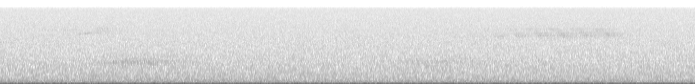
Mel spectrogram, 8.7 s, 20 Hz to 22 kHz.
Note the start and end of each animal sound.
0.6s-1.5s: Black-throated Green Warbler (Setophaga virens)
1.0s-2.2s: Hairy Woodpecker (Dryobates villosus)
5.9s-7.8s: Ovenbird (Seiurus aurocapilla)

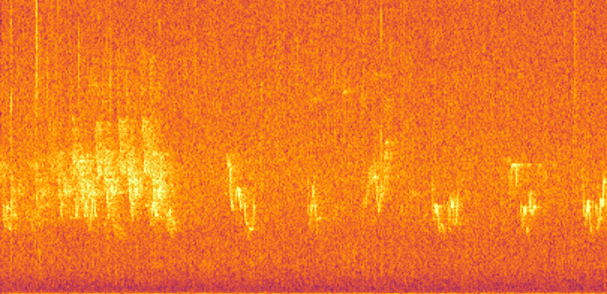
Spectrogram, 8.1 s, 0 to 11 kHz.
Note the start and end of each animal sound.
0.0s-8.1s: Red-eyed Vireo (Vireo olivaceus)
0.4s-2.4s: Ovenbird (Seiurus aurocapilla)

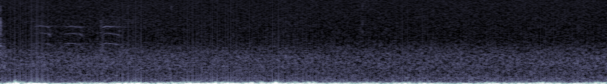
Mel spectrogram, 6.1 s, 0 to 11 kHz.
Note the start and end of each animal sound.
0.2s-1.3s: Blue Jay (Cyanocitta cristata)

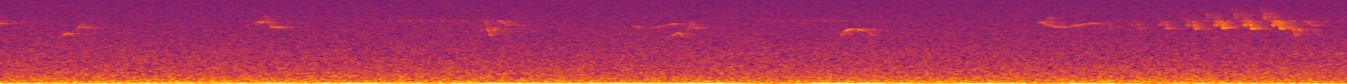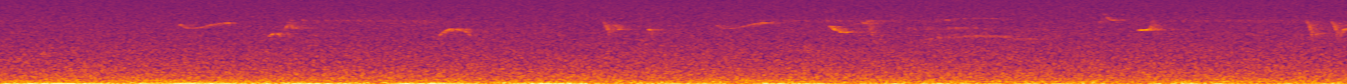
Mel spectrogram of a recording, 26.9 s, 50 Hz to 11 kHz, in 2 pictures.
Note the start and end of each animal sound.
0.0s-26.9s: Blue-headed Vireo (Vireo solitarius)
3.7s-4.8s: Dark-eyed Junco (Junco hyemalis)
6.2s-7.0s: Eastern Wood-Pewee (Contopus virens)
10.3s-11.1s: Eastern Wood-Pewee (Contopus virens)
11.3s-13.3s: Ovenbird (Seiurus aurocapilla)
15.1s-15.9s: Eastern Wood-Pewee (Contopus virens)
16.5s-18.0s: Dark-eyed Junco (Junco hyemalis)
20.5s-21.3s: Eastern Wood-Pewee (Contopus virens)
21.3s-22.5s: Dark-eyed Junco (Junco hyemalis)
22.7s-23.6s: American Robin (Turdus migratorius)
25.0s-26.5s: Dark-eyed Junco (Junco hyemalis)

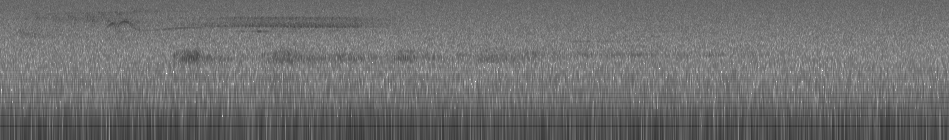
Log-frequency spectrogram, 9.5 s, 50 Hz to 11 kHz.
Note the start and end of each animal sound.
0.0s-1.8s: Northern Parula (Setophaga americana)
0.2s-1.7s: Eastern Wood-Pewee (Contopus virens)
1.6s-7.3s: Common Raven (Corvus corax)
1.7s-3.9s: Pine Warbler (Setophaga pinus)

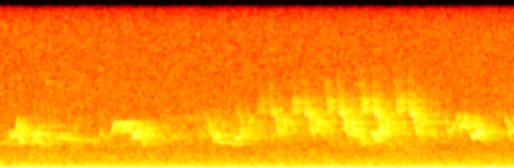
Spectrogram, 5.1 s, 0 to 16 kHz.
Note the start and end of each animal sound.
0.0s-5.1s: Red-eyed Vireo (Vireo olivaceus)
2.1s-5.1s: Ovenbird (Seiurus aurocapilla)

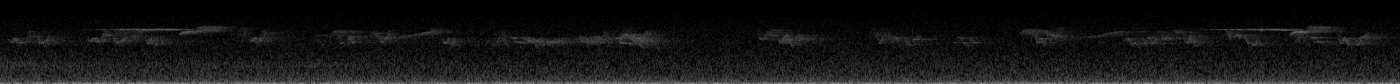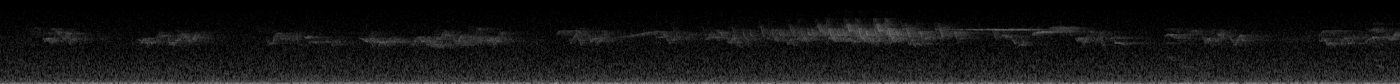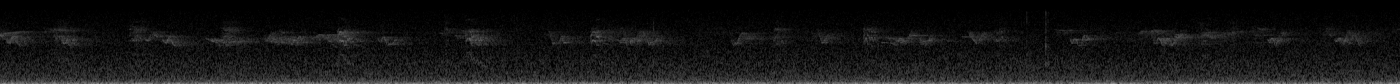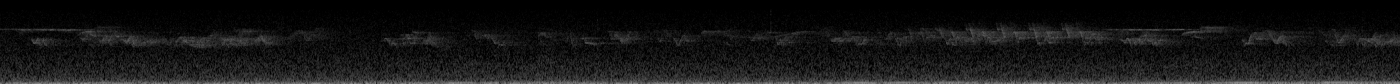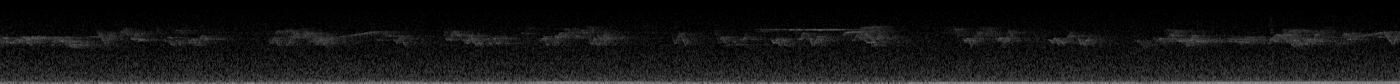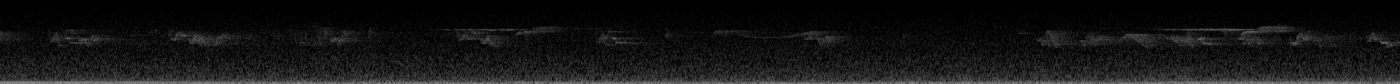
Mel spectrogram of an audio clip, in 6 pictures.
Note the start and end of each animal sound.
0.0s-84.0s: Red-eyed Vireo (Vireo olivaceus)
0.6s-2.3s: Black-throated Green Warbler (Setophaga virens)
3.2s-4.5s: Eastern Wood-Pewee (Contopus virens)
4.7s-6.8s: Scarlet Tanager (Piranga olivacea)
10.0s-11.4s: Eastern Wood-Pewee (Contopus virens)
11.4s-13.8s: Scarlet Tanager (Piranga olivacea)
11.9s-13.4s: Black-throated Green Warbler (Setophaga virens)
16.6s-19.0s: Scarlet Tanager (Piranga olivacea)
19.3s-20.8s: Eastern Wood-Pewee (Contopus virens)
20.8s-23.6s: Ovenbird (Seiurus aurocapilla)
21.0s-23.4s: Scarlet Tanager (Piranga olivacea)
23.2s-24.9s: Black-throated Green Warbler (Setophaga virens)
27.1s-28.3s: Eastern Wood-Pewee (Contopus virens)
29.4s-32.1s: Scarlet Tanager (Piranga olivacea)
31.3s-31.6s: Yellow-bellied Sapsucker (Sphyrapicus varius)
32.6s-32.8s: Yellow-bellied Sapsucker (Sphyrapicus varius)
33.9s-34.1s: Yellow-bellied Sapsucker (Sphyrapicus varius)
35.7s-35.9s: Yellow-bellied Sapsucker (Sphyrapicus varius)
39.2s-40.5s: Eastern Wood-Pewee (Contopus virens)
41.8s-43.2s: Black-throated Green Warbler (Setophaga virens)
42.9s-44.9s: Scarlet Tanager (Piranga olivacea)
48.8s-50.1s: Eastern Wood-Pewee (Contopus virens)
50.7s-53.2s: Ovenbird (Seiurus aurocapilla)
52.9s-54.4s: Black-throated Green Warbler (Setophaga virens)
55.3s-58.2s: Scarlet Tanager (Piranga olivacea)
58.5s-59.9s: Eastern Wood-Pewee (Contopus virens)
63.4s-64.8s: Black-throated Green Warbler (Setophaga virens)
67.2s-69.5s: Scarlet Tanager (Piranga olivacea)
68.9s-70.0s: Eastern Wood-Pewee (Contopus virens)
74.2s-75.6s: Black-throated Green Warbler (Setophaga virens)
77.0s-78.3s: Eastern Wood-Pewee (Contopus virens)
80.2s-82.9s: Scarlet Tanager (Piranga olivacea)
81.3s-83.0s: Black-throated Green Warbler (Setophaga virens)

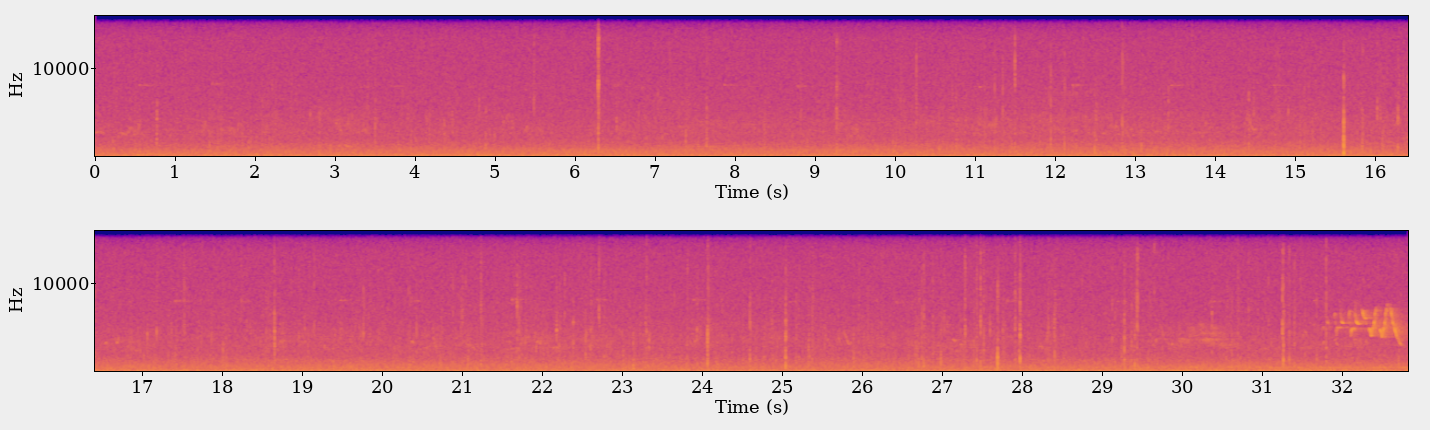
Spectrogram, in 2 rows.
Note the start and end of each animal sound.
0.0s-0.6s: Rose-breasted Grosbeak (Pheucticus ludovicianus)
0.0s-32.8s: Red-eyed Vireo (Vireo olivaceus)
29.8s-30.9s: Mourning Warbler (Geothlypis philadelphia)
31.5s-32.8s: Chestnut-sided Warbler (Setophaga pensylvanica)

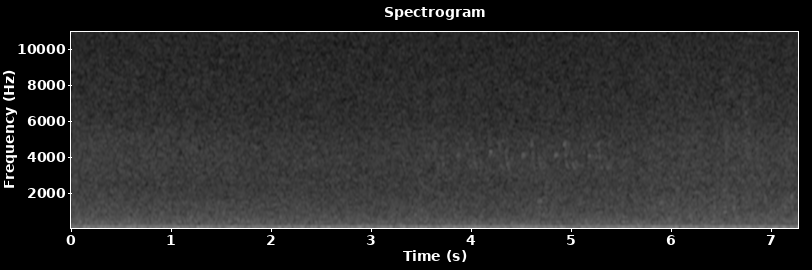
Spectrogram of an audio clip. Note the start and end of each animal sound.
3.6s-5.6s: Ovenbird (Seiurus aurocapilla)

